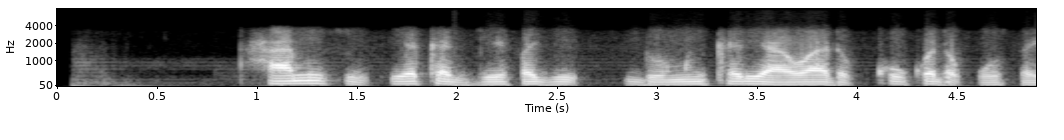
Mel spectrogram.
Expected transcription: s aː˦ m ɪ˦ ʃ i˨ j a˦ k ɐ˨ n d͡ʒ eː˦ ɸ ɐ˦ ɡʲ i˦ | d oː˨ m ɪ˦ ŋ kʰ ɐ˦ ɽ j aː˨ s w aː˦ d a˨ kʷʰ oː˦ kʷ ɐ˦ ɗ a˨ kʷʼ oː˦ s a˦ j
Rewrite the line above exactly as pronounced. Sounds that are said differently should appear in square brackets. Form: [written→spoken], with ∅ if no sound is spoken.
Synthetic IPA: [s→h] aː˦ m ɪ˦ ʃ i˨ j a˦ k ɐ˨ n d͡ʒ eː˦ ɸ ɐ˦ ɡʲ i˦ | d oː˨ m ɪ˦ ŋ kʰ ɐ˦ ɽ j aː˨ [s→∅] w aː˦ d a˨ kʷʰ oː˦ kʷ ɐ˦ [ɗ→d] a˨ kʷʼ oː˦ s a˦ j

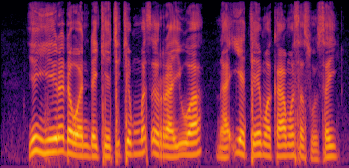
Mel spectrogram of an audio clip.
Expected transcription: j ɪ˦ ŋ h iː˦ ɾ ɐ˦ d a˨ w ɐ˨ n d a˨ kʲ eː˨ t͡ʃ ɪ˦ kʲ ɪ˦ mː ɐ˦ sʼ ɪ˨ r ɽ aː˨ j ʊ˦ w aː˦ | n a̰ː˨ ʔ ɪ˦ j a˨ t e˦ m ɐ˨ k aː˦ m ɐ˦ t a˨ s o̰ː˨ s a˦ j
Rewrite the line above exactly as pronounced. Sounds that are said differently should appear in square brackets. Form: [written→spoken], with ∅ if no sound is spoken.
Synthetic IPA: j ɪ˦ ŋ h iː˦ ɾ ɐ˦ d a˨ w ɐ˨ n d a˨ kʲ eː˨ t͡ʃ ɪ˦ kʲ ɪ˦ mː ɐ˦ sʼ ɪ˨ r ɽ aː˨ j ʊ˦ w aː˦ | n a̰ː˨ ʔ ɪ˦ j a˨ t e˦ m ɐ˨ k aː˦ m ɐ˦ [t→s] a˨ s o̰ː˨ s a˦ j

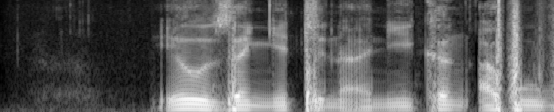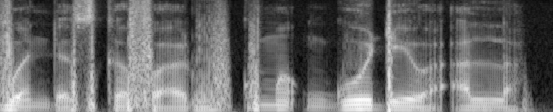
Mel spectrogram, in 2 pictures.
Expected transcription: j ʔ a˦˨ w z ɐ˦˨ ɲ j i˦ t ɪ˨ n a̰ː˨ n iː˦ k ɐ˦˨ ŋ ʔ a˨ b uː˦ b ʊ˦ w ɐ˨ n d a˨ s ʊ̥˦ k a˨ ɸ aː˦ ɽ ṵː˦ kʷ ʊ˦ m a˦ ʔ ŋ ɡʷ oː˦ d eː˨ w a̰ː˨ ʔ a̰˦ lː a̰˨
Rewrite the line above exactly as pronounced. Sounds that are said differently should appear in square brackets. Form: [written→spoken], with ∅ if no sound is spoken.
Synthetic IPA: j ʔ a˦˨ w z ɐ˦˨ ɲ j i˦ t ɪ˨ n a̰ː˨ n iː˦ k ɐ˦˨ ŋ ʔ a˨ b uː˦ b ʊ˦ w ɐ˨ n d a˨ s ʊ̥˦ k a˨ ɸ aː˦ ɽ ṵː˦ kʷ ʊ˦ m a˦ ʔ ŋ ɡʷ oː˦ d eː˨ w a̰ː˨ ʔ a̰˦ lː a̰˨

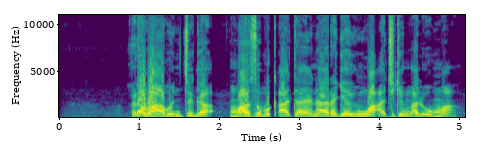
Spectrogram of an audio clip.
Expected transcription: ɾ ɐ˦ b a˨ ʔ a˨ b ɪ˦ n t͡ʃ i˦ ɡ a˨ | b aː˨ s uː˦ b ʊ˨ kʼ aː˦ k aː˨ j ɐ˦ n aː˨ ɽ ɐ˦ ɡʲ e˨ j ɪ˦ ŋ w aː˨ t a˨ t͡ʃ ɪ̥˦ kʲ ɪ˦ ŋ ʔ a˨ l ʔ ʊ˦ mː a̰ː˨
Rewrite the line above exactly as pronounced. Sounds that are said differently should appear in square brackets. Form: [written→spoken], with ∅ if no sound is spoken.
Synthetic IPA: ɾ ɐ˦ b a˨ ʔ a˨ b ɪ˦ n t͡ʃ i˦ ɡ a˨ | [b→m] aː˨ s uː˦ b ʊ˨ kʼ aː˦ [k→t] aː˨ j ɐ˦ n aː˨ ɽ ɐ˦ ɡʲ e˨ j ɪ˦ ŋ w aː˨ [t→ʔ] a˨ t͡ʃ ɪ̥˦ kʲ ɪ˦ ŋ ʔ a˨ l ʔ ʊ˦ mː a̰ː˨

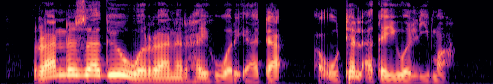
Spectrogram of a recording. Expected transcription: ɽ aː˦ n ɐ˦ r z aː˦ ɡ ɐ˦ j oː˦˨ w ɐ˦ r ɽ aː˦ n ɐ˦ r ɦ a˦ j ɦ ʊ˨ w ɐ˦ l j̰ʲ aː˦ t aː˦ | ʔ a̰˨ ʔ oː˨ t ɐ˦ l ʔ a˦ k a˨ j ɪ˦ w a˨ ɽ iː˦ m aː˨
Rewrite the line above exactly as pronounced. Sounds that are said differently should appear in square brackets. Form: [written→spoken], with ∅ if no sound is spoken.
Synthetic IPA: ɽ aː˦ n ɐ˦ r z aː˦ ɡ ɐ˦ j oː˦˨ w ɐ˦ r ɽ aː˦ n ɐ˦ r ɦ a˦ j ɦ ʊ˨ w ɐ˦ [l→r] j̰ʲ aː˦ t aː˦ | ʔ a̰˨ ʔ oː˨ t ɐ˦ l ʔ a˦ k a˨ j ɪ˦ w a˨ [ɽ→l] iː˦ m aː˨

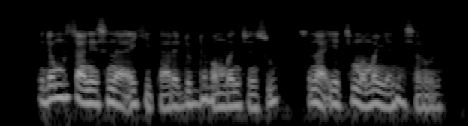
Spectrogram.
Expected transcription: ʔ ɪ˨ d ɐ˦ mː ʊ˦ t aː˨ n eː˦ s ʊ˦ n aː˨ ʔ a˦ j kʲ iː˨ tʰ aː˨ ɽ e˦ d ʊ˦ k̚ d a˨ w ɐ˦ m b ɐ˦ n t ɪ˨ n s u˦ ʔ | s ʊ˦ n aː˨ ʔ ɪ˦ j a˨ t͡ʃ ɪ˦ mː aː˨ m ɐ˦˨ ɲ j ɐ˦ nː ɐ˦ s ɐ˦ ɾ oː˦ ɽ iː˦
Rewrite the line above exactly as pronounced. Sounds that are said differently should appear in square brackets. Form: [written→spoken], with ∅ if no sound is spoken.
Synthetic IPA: ʔ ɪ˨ d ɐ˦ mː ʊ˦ t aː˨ n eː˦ s ʊ˦ n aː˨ ʔ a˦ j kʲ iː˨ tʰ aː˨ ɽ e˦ d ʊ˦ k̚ d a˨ [w→b] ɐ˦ m b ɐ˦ n [t→t͡ʃ] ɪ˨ n s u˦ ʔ | s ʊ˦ n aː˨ ʔ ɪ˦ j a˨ t͡ʃ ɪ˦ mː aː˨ m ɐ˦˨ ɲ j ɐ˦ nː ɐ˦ s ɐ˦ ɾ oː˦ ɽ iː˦

